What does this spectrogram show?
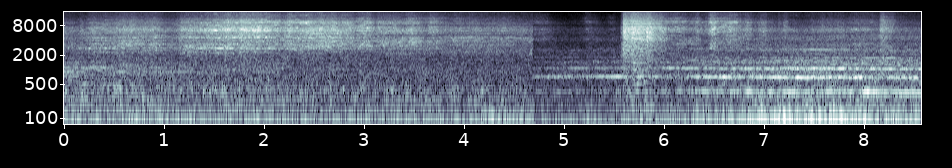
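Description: Freight train passing close by, a steady rumble and clatter of wheels on rail. About five and a half seconds in the sound changes abruptly to another train's diesel locomotives going by with an air horn sounding a steady multi-note chord.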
